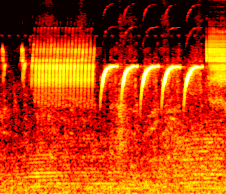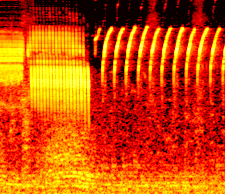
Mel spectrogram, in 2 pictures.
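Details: Canary that bursts into song after a single prompt, delivering varied phrases: a buzzy trill, several loud looping whistles, another rapid buzzy rattle, then a quick series of repeated arching notes.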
